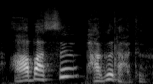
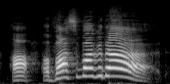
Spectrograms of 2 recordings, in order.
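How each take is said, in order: First: The name is said smoothly without a break. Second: A break follows the drawn-out first syllable. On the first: The speaker calls it wrong. "이렇게 하시면 기억 안 나고요" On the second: The speaker calls it right. "이렇게 하시면 돼요"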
